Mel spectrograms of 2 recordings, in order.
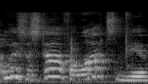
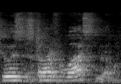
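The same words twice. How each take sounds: First: It is said in a put-on, unusual voice. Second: It is said in the speaker's normal voice.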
